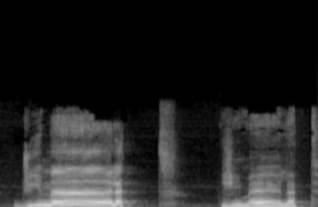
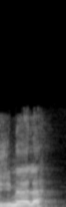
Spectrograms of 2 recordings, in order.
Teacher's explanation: يقف باثبات التاء مفتوحه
